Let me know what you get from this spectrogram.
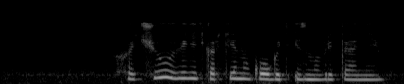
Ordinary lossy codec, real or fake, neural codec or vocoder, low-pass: Opus, 32 kbps; real; none; 7.2 kHz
